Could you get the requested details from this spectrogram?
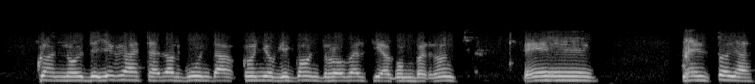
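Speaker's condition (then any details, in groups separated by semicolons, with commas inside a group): Cerebral palsy; early intervention from infancy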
